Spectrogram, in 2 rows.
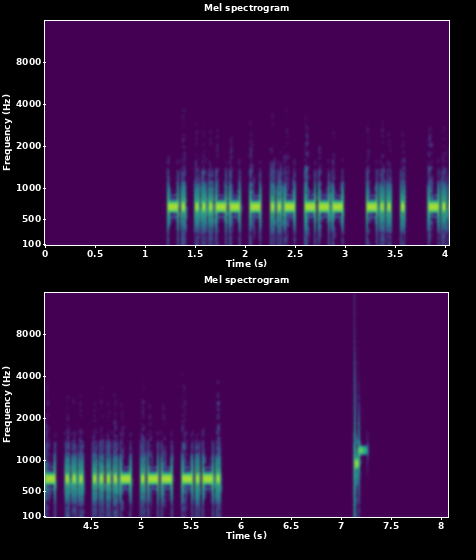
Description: Morse code, heard as a keyed tone, about 36 wpm, 700 Hz. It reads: N3TUO DE KS4WC
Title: USA Callsign DE Callsign - 5 Characters - 35wpm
